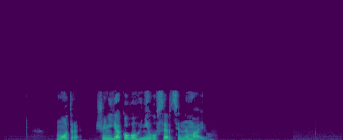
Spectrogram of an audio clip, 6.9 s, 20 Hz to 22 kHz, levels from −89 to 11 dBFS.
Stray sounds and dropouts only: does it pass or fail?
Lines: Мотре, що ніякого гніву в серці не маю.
pass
